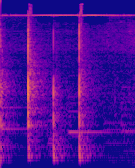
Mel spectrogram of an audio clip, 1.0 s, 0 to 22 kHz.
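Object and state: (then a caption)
Baked-through sourdough loaf (hollow). Three hollow taps on the bottom of a freshly baked sourdough loaf on a cooling rack, baked about 40 minutes with steam. Each tap is a short, low thump that dies away quickly. The hollow sound shows the bread is cooked through.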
